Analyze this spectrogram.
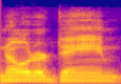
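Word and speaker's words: Notre-Dame: highly accurate so when Notre Dame fire happened right if you guys remember the Notre Dame notredam I should say I'll pronounce it correctly not the football team or the school uh but again notredam uh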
